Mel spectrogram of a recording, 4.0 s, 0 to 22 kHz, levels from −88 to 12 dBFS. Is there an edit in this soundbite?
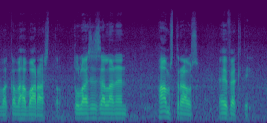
no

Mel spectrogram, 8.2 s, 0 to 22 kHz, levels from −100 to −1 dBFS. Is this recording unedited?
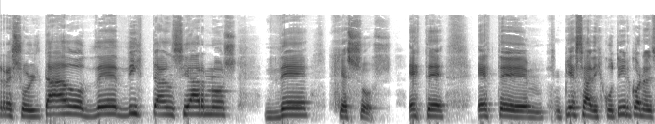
no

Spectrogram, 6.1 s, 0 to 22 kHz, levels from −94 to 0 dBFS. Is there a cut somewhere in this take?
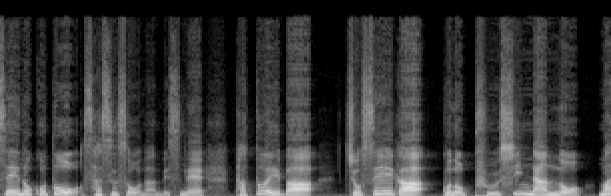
no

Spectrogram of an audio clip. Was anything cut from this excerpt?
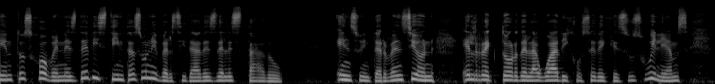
no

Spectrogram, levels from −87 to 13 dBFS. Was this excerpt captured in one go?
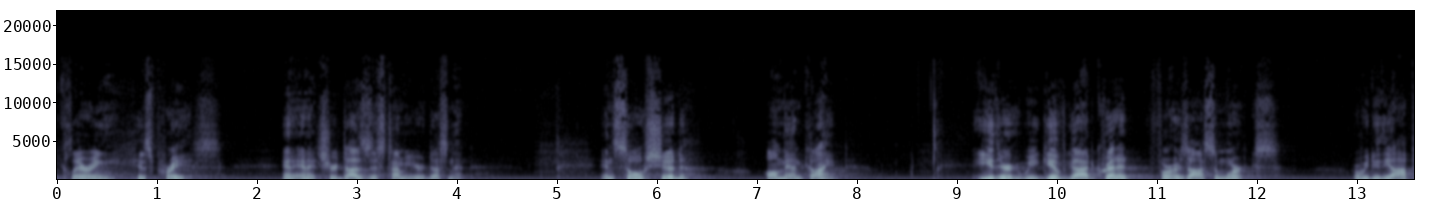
no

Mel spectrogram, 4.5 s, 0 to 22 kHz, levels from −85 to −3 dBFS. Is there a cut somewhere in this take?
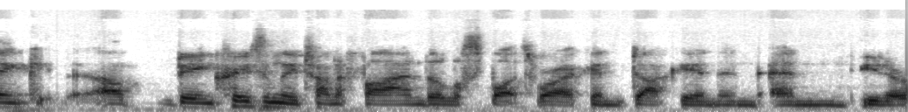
no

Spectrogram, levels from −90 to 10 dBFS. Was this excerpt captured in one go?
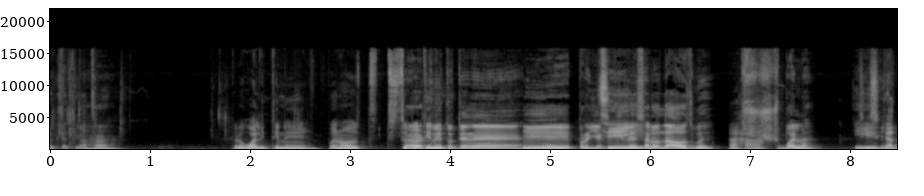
no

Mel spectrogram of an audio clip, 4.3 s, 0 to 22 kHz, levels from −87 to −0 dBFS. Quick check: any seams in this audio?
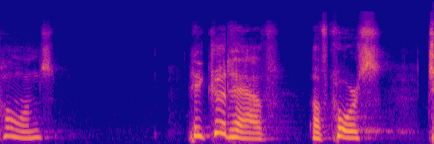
yes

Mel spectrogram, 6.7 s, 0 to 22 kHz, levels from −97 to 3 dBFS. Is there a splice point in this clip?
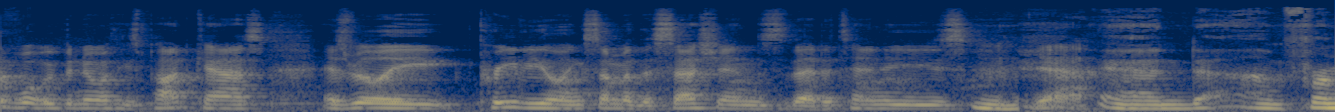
yes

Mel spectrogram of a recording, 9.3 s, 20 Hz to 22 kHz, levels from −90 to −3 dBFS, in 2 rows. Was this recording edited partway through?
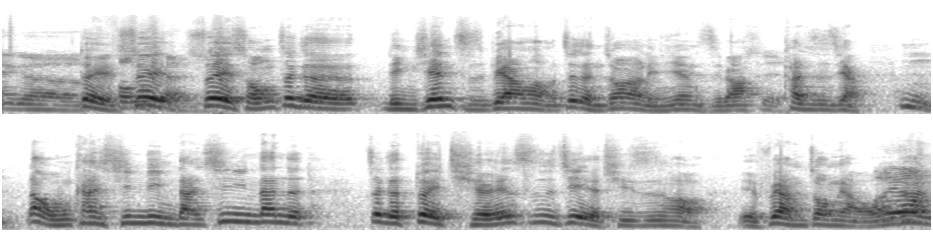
yes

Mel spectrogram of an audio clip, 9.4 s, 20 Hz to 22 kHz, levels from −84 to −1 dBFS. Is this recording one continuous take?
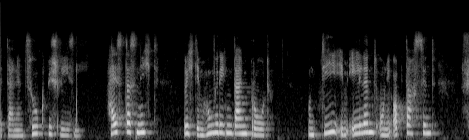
no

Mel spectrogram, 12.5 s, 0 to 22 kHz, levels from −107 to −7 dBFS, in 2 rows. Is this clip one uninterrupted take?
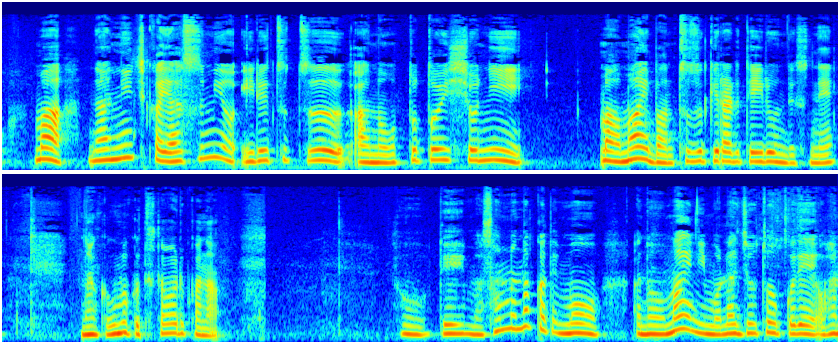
no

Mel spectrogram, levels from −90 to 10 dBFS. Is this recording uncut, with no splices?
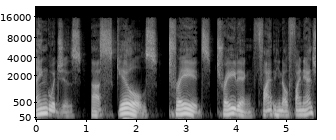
yes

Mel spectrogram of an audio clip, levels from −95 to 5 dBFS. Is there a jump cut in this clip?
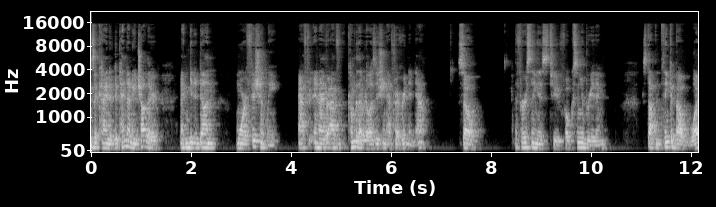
no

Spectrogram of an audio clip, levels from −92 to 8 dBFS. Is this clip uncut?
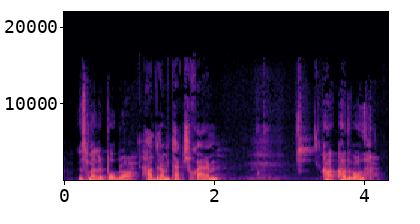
yes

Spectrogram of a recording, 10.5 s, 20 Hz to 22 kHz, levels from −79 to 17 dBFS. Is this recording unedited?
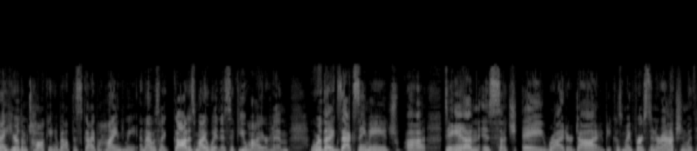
no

